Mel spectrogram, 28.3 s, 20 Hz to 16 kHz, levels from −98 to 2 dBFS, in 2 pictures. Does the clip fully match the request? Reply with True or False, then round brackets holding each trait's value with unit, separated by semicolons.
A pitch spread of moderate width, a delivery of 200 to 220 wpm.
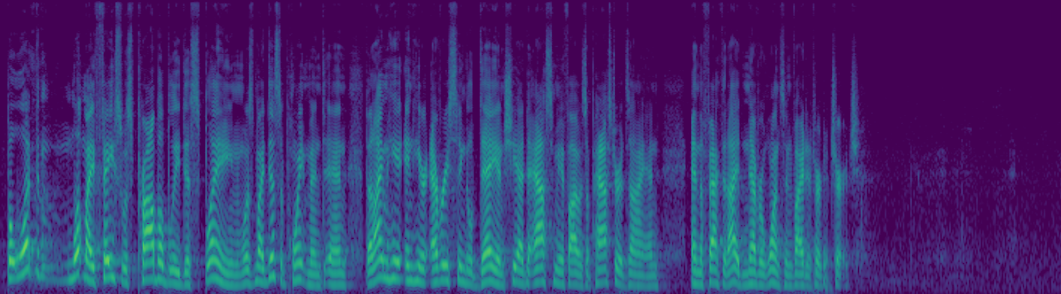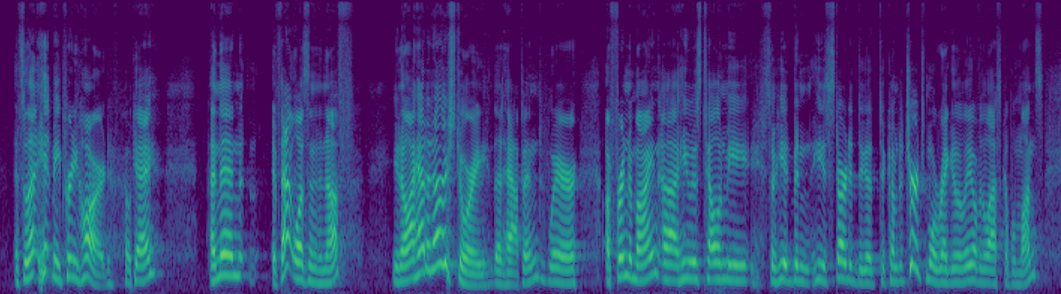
True (4.9 semitones; 205 wpm)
